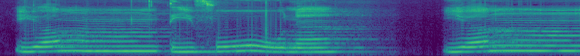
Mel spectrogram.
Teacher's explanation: cara membacanya adalah menyamarkan nun sukun dan disertai gunnah 2-3 harokat. Contohnya di sini nun sukun bertemu dengan huruf do. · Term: ikhfa hakiki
